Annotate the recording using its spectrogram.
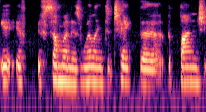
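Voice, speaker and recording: A woman talks at a moderate pace with a medium pitch. Her voice is somewhat breathy, with a dark, mellow tone. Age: 60s. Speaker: talk show guest. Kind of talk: casual chat. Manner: halting.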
